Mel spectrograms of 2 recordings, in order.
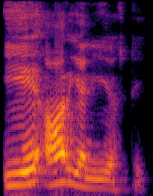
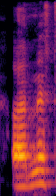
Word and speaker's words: earnest: e r n EST e a r n EST this is same spelling okay Earnest or Nest but here in this a silent earnest earnest same pronunciation but here the spelling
